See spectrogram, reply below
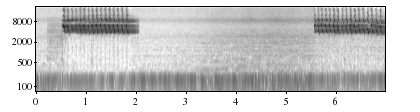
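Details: Grey-headed canary-flycatcher singing in a clear voice as a training recording for songbirds: two quick, high-pitched trills of regular pulses, a few seconds apart, over a constant low drone.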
